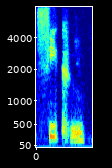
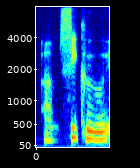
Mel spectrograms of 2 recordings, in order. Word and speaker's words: siku: announcement of a social media sharing platform called siku which is now it's publicly available and something that you can just google and look up so siku is the inducted word for sea ice and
